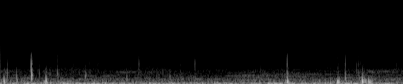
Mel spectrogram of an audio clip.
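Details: Adult abdominal bowel sounds: low, muffled stomach rumbling with a few brief gurgles.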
